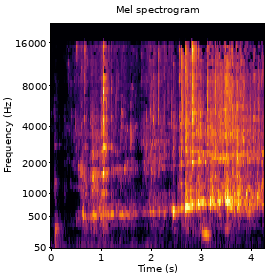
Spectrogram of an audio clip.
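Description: Clear liquid poured from a glass bottle into a large glass full of ice cubes, splashing over the ice with scattered clinks of ice against glass, starting about half a second in.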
